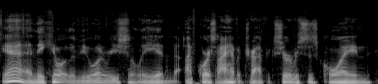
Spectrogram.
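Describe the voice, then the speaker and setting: Very deep, gravelly middle-aged man, a stream host who chats loosely and restarts his sentences often; dry, close sound. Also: fairly even intonation, darkish tone, dry recording. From Ontario. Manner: halting, with many restarts. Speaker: host of a police traffic Q&A livestream. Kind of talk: casual livestream chat.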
